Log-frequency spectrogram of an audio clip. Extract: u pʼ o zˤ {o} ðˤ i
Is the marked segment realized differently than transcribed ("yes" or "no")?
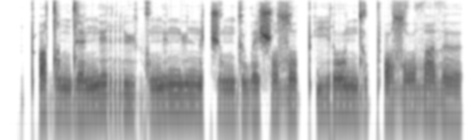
yes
